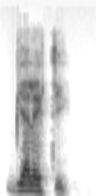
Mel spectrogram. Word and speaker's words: Bialetti: In the US, the one that you pronounce better than me, the Bialetti. What did you call it? – Bialetti.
